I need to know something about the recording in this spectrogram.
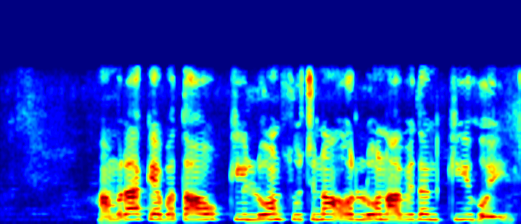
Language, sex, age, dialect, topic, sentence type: Magahi, male, 18-24, Western, banking, question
